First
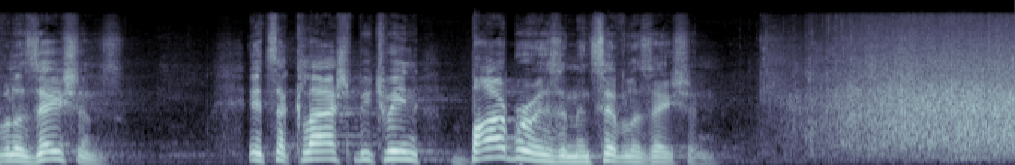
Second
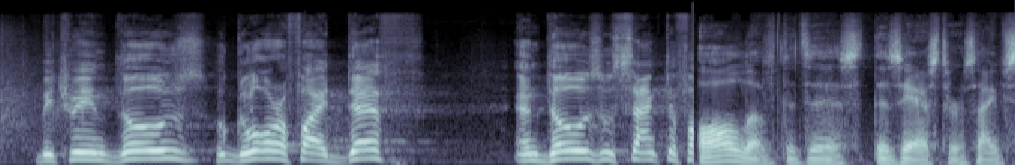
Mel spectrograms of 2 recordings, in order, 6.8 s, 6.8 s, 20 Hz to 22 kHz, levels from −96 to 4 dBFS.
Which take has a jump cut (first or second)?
second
